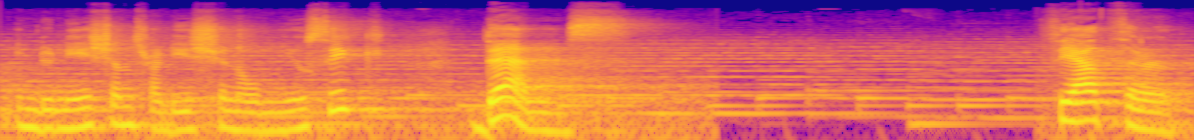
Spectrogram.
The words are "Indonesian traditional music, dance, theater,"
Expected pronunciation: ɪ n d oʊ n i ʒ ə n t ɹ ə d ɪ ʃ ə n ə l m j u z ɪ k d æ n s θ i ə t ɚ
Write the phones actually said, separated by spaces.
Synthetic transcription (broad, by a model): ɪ n d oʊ n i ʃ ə n t ɹ ə d ɪ ʃ ə n ə l m j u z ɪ k d æ n s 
